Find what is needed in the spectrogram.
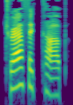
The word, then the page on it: traffic cop: British English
